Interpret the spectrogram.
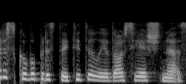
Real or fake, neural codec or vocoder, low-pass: fake; codec, 16 kHz, 0.5 kbps, X-Codec, WavLM features, trained on Multilingual LibriSpeech; 7.2 kHz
